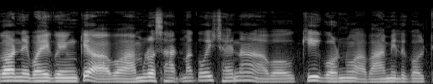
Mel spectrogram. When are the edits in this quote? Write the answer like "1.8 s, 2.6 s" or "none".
none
